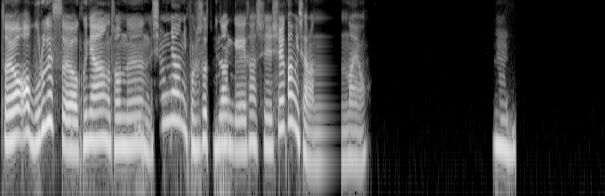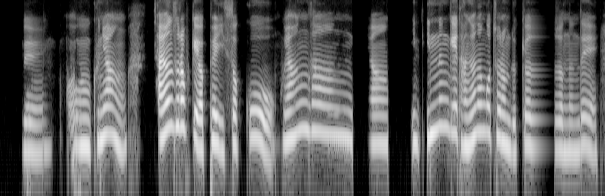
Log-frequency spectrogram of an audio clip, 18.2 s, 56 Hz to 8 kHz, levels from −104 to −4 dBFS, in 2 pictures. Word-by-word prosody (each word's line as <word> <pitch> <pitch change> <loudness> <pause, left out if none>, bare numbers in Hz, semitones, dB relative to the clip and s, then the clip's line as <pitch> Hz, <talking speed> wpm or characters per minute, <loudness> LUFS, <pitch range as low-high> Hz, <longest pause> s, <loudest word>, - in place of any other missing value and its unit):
저요? 225 +2 +5
아 255 +2 +6
모르겠어요. 220 - +2
그냥 225 +2 +1
저는 205 -1 -2
10 330 - -10
년이 370 -4 -1
벌써 210 0 -2
지난 205 +1 -2
게 185 0 -3
사실 205 -2 -5
실감이 315 - +1
잘 170 - -3
안 135 0 -12 0.2
나요. 145 +2 -9 1.9
음. 190 -4 -3 1.7
네. 180 0 -6 0.2
어 200 0 0
그냥 230 -3 +1 0.5
자연스럽게 305 +1 +7
옆에 195 +3 +4
있었고 205 0 -1
그냥 230 +2 +2
항상 275 -4 -2 0.2
그냥 215 0 -2 0.4
있 220 -1 -3
있는 310 +6 +1
게 275 -1 +3
당연한 240 +6 +1
것처럼 245 -7 +1
느껴졌는데 190 -1 -5
215 Hz, 210 characters per minute, -21 LUFS, 190-255 Hz, 1.9 s, 자연스럽게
